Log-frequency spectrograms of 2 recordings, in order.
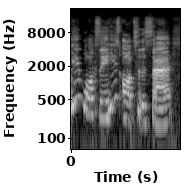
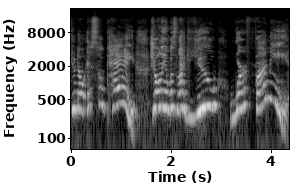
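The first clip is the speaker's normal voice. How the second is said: put-on comforting boyfriend; 7 semitones higher, 3 dB quieter than usual. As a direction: softly coax her like a kind boyfriend. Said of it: "Julian is like".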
